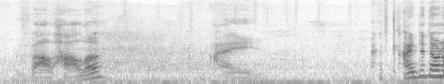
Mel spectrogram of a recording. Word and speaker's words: VA-11 Hall-A: doing well we're playing I think this is pronounced Valhalla I have kind of known about this game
